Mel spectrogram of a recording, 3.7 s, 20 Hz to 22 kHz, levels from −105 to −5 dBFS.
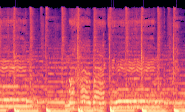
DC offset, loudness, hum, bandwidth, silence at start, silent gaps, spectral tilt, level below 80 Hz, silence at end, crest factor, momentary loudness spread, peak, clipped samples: under 0.1%; -13 LUFS; none; 17 kHz; 0 s; none; -6.5 dB/octave; -16 dBFS; 0 s; 12 dB; 4 LU; 0 dBFS; under 0.1%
